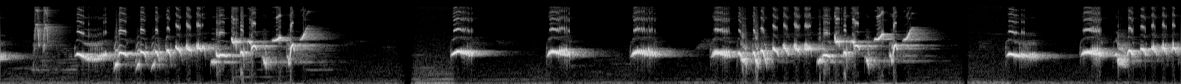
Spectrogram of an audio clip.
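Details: White-rumped shama singing to draw other birds into replying. Rich, varied warbled phrases with rising whistles alternate with short single whistled notes, separated by brief pauses.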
